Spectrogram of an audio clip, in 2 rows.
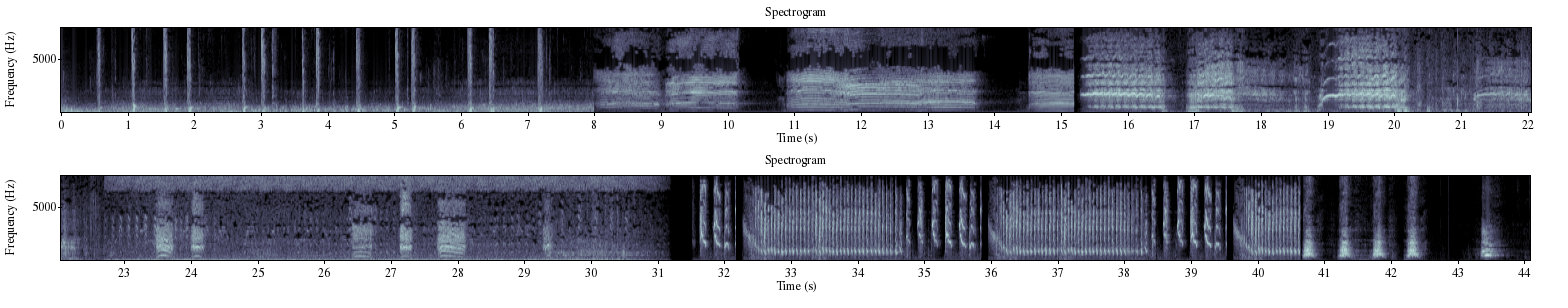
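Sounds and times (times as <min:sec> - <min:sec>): sheep bleating: 0:08.0 - 0:13.8, 0:14.5 - 0:15.2
horse whinnying: 0:14.5 - 0:22.4.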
